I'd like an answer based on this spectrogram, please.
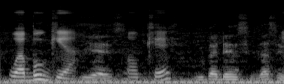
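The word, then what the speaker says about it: Warburgia: Wa like war. Uh-huh. Wa. Bu. Gia. Waburgia.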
